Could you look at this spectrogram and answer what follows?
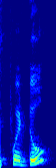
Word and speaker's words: puedo: Puedo, normally we should say puedo, but the D is really hard to pronounce for the Spanish.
